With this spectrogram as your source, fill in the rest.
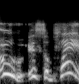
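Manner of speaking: very high, all-excited exclamation. Retelling how Yoga reacted to the plant: imitating Yoga getting excited. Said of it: "Yoga got all excited. He's like".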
